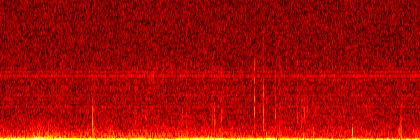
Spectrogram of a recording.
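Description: Low, gusty rumble of wind buffeting the camera microphone, with a few faint clicks.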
